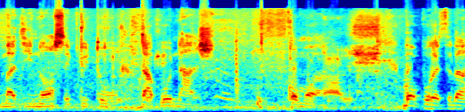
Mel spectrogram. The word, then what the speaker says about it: Tibor Nagy: qui m'a été rapporté, qu'on prononce, qu'on dit plutôt Tabo Nage, parce qu'il est hongrois de nationalité. Okay. Et ça se prononce d'origine. Il est hongrois d'origine et ça se prononce dans son origine. Et la personne qui me disait s'est bien marrée quand je lui ai dit Tabor Nagi.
